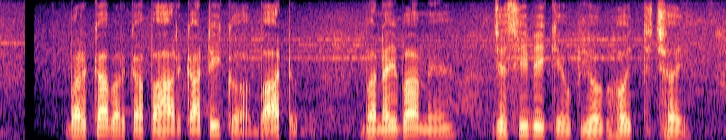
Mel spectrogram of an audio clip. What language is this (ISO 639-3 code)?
mai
